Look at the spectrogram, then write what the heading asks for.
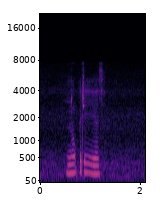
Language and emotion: Russian, neutral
